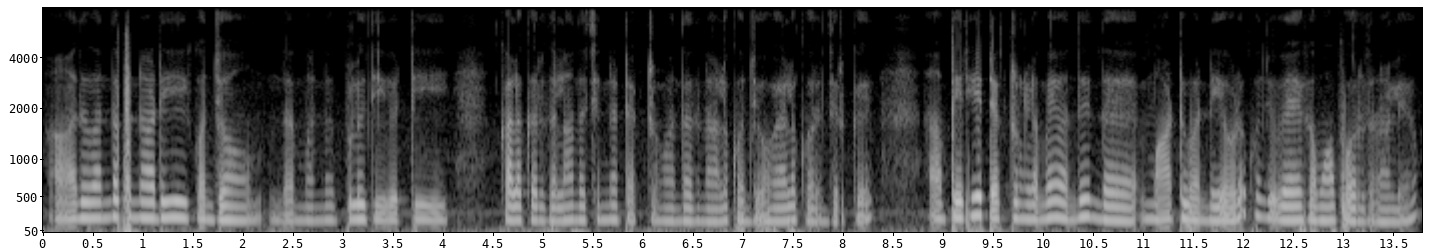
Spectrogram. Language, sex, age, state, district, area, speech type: Tamil, female, 30-45, Tamil Nadu, Dharmapuri, rural, spontaneous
